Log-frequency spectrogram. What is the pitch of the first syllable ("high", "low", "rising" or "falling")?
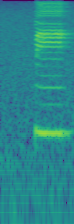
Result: high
